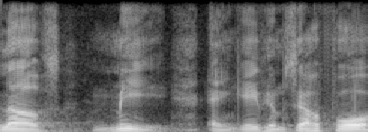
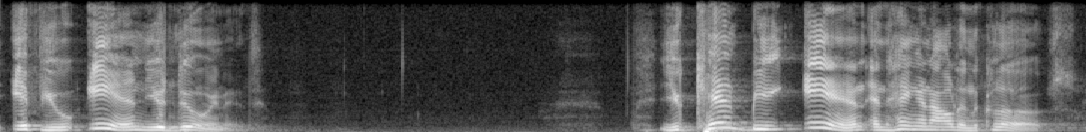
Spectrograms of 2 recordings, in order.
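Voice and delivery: loud, high preaching cry; preaching at full force; 7 semitones higher, 6 dB louder than usual. Acted. Preacher warning the church about clubs, loud rising preaching. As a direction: preach it out over the congregation.

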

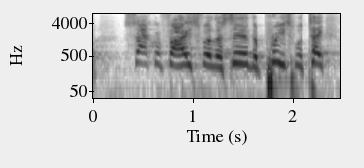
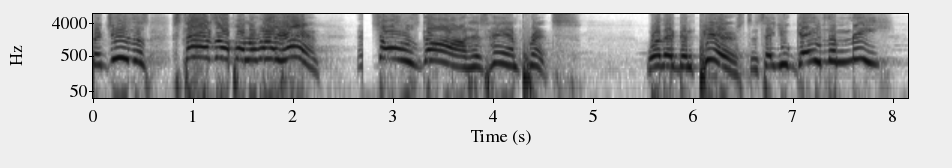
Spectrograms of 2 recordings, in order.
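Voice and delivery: high, loud, rolling preacher cadence; fervent Sunday sermon at full volume; full-force preaching; 6 semitones higher, 8 dB louder than usual. Real, not acted. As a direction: preach it out to the congregation.

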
